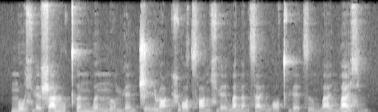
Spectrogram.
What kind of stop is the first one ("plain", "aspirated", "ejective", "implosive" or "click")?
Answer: aspirated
